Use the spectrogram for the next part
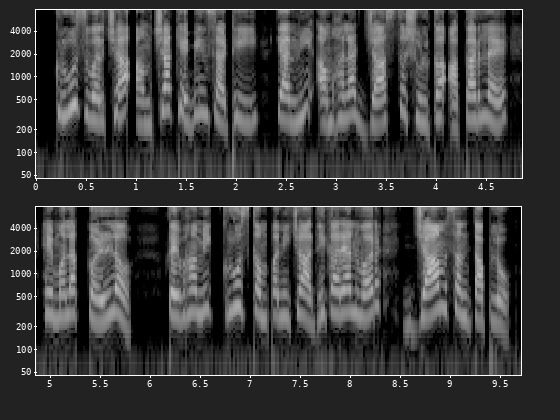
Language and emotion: Marathi, angry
